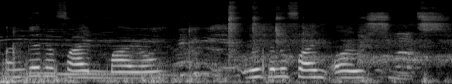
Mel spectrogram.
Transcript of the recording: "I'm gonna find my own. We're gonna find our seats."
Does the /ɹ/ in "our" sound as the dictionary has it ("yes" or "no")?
no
